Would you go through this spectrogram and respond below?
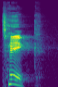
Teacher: The k in take, that's kind of an unvoiced stop sound.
